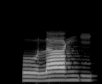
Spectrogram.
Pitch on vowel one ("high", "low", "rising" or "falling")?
low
